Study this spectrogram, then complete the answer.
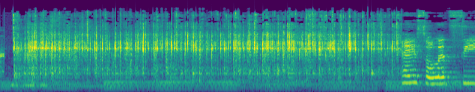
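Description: A spoon clinks and whirs as it stirs a drink in a glass jar.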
